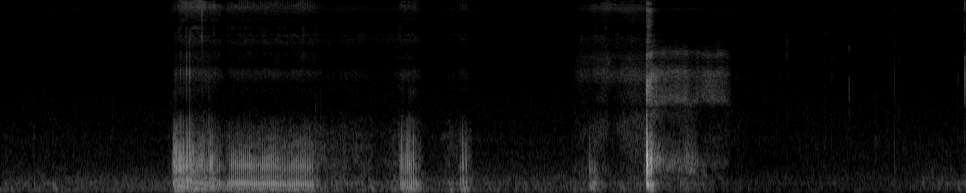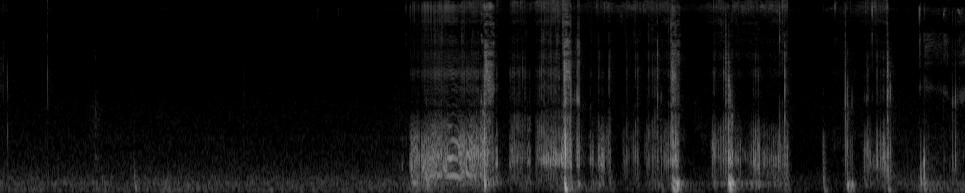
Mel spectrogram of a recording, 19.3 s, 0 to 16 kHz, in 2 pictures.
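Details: Stella, a 10-month-old Pomeranian, snores loudly while asleep, a habit that started after reverse sneezing was noticed; a harsh, rough snoring burst lasts about a second, then short snorts, then a longer choppy run of noisy breaths near the end.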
